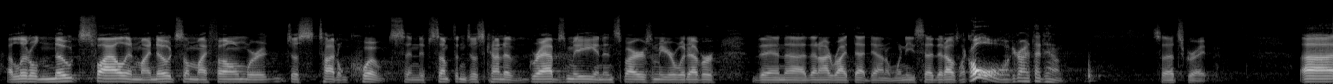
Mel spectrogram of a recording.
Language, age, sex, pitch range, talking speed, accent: English, 40-59, male, 115-140 Hz, 240 wpm, American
